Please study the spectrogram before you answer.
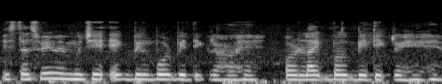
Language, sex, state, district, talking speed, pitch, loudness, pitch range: Hindi, female, Arunachal Pradesh, Papum Pare, 245 wpm, 220 Hz, -15 LUFS, 215-235 Hz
